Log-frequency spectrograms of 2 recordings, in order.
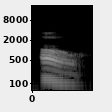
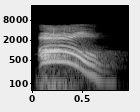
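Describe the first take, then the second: First: It is said flatly, without energy. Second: It is said as a loud exclamation.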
